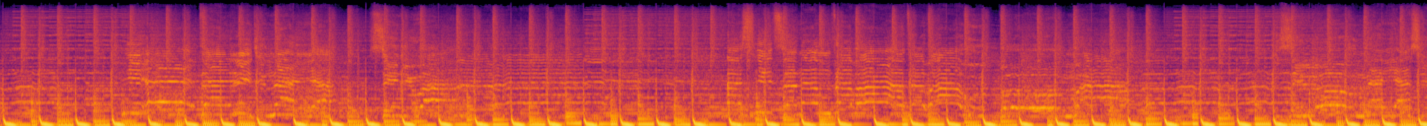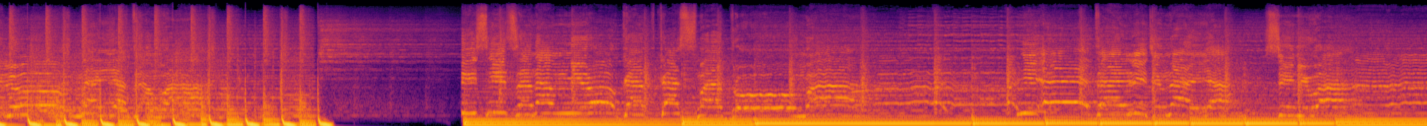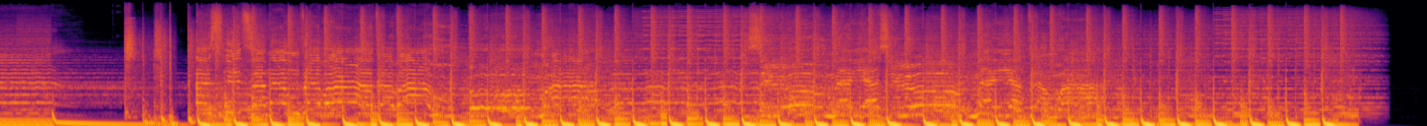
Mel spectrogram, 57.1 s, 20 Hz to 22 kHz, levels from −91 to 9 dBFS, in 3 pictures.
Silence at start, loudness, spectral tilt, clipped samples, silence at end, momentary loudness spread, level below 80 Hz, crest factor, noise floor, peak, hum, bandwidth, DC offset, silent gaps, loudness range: 0 s; -10 LUFS; -4.5 dB/octave; under 0.1%; 0.6 s; 4 LU; -10 dBFS; 8 dB; -78 dBFS; 0 dBFS; none; 18.5 kHz; under 0.1%; none; 3 LU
